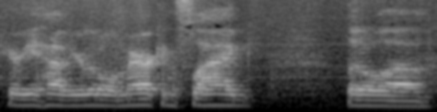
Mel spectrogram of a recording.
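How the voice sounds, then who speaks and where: A man giving a casual show-and-tell narration, unhurried and halting, often trailing off between short phrases. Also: mid-range voice, little pitch movement. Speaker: amateur video maker showing a collectible. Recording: roomy, distant mic with faint background noise.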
